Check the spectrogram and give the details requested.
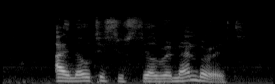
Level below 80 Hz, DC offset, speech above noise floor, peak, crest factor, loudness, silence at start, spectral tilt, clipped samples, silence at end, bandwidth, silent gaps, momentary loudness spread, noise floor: -60 dBFS; under 0.1%; 28 dB; -12 dBFS; 20 dB; -31 LUFS; 0.55 s; -6 dB/octave; under 0.1%; 0.35 s; 11.5 kHz; none; 9 LU; -58 dBFS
